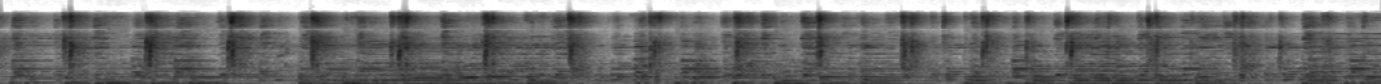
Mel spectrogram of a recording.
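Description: Live acoustic string band playing an instrumental passage: fiddles, mandolin, five-string banjo and cello together, with a steady beat of strokes about twice a second.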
